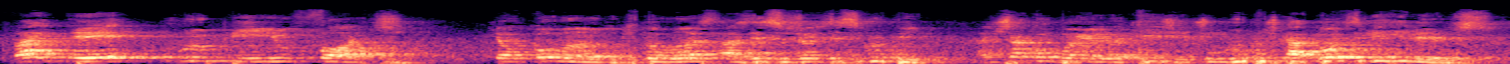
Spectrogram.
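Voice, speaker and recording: In a noisy, echoey hall with the microphone at a distance, a Brazilian literature teacher speaks with a São Paulo state accent. His voice sits high and brisk as he delivers a lively, theatrical exam-prep lecture directly to students.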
